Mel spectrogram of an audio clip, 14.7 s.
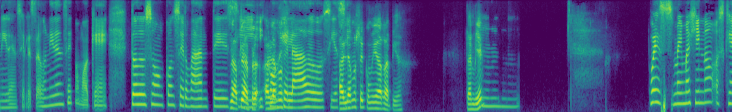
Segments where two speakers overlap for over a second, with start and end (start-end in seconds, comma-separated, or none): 4.6-5.8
